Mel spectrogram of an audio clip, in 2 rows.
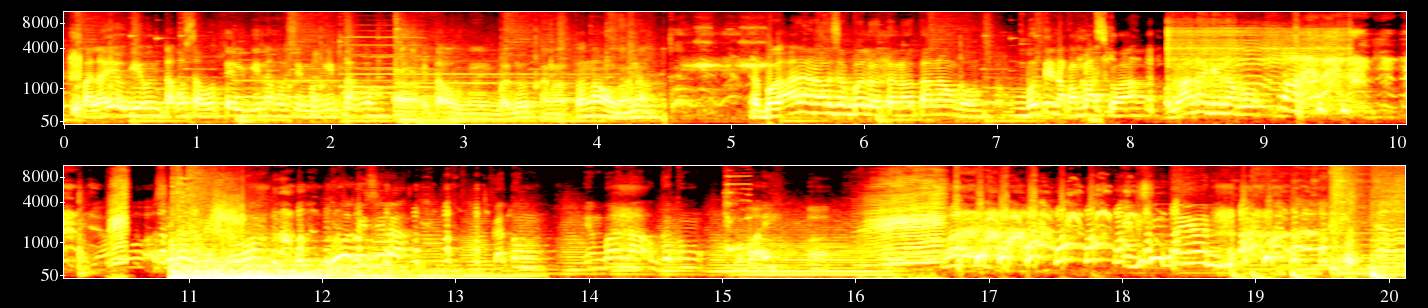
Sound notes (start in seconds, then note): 16.1 chuckles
